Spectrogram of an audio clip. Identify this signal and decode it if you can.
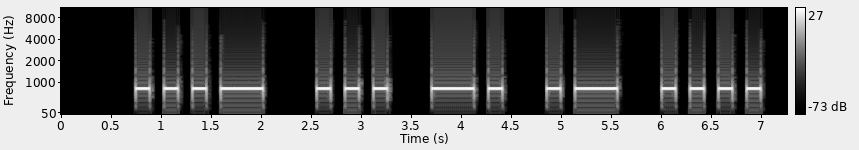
Morse code, heard as a keyed tone, about 8 wpm, 800 Hz. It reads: VSNAH
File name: LEZIONI / 5 LBVC / 5 LBV 8wpm 2837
